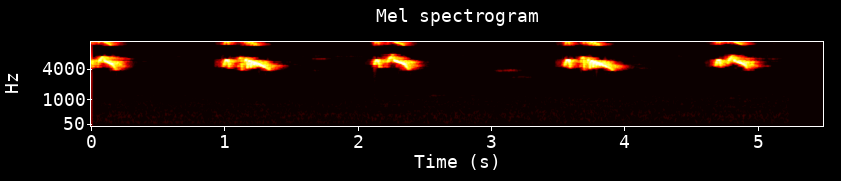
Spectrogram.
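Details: Sayornis nigricans repeating short, high, sharp phrases roughly once a second, each a quick slurred chip with a faint higher overtone, no other sounds around.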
